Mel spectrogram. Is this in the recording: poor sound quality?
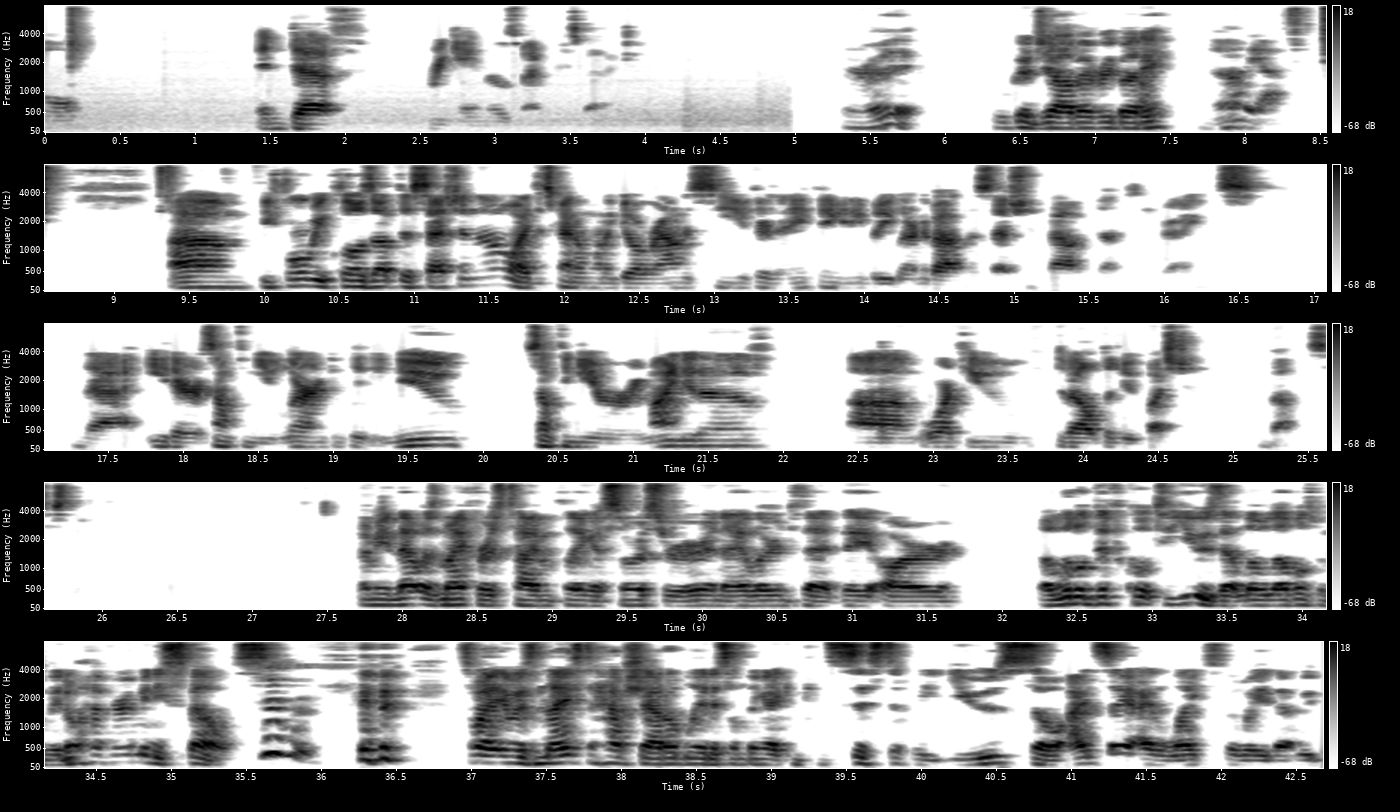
yes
